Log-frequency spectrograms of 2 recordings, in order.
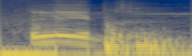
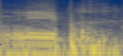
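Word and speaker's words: livre: আমি এটি আরেকবার উচ্চারণ করে দেখাচ্ছি, লিভ্র যার অর্থ মুক্ত এবং এর বাংলা কাছাকাছি উচ্চারণ লিভ্র। আপনাদের মনে রাখতে হবে এর উচ্চারণ গলা থেকে আসতে হবে।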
